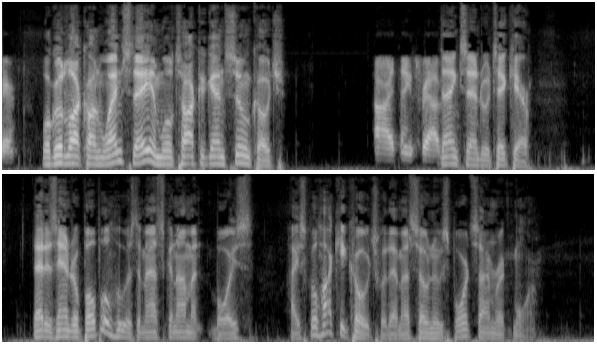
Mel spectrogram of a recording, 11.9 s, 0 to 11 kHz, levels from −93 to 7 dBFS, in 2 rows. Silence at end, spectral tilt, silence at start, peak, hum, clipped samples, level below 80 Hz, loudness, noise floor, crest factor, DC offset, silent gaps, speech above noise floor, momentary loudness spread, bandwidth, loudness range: 0 s; -4 dB/octave; 0 s; -2 dBFS; none; under 0.1%; -46 dBFS; -21 LUFS; -61 dBFS; 20 dB; under 0.1%; none; 38 dB; 16 LU; 11 kHz; 11 LU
